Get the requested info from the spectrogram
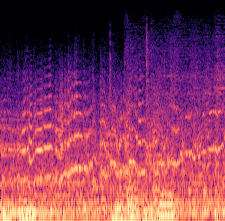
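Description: Live electric jazz improvisation: trumpet, electric guitar, bass guitar and drums playing together, with sliding, bending high lines over steady low bass notes.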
